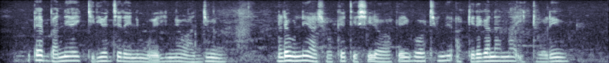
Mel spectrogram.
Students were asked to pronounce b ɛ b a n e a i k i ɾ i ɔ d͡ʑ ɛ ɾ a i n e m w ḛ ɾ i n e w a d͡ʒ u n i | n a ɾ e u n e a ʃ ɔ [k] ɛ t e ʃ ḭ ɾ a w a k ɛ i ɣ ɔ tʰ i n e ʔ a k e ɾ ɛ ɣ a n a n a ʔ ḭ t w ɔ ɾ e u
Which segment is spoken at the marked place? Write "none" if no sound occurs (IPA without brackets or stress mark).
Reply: k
